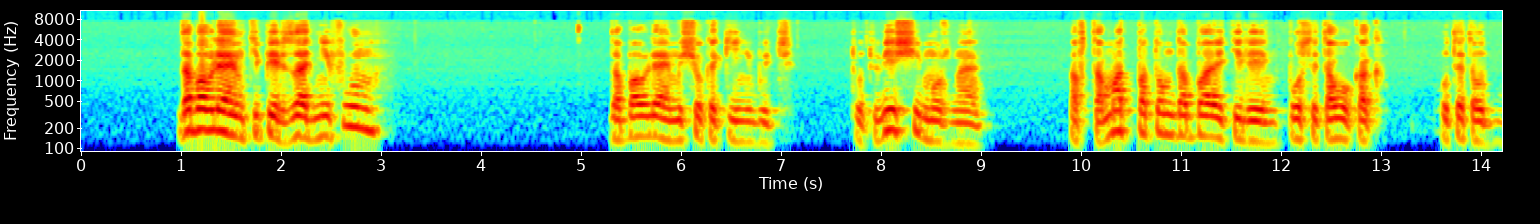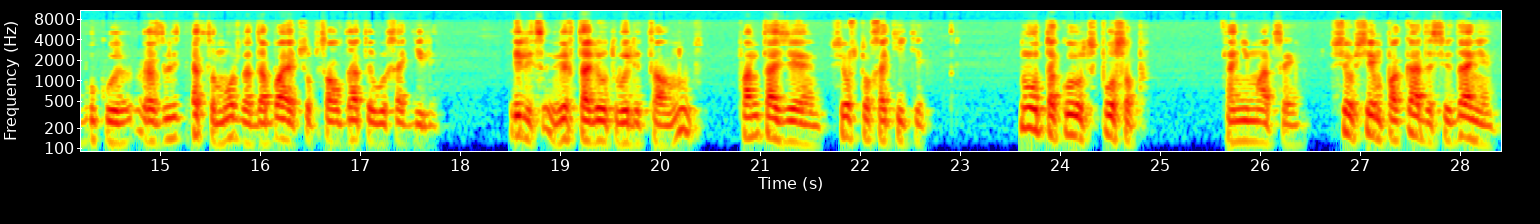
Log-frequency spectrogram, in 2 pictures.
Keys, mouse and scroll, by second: 1.3 middle click, 4.7 middle click, 7.3 middle click, 9.1 middle click, 12.3 middle click, 13.8 KP_0.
